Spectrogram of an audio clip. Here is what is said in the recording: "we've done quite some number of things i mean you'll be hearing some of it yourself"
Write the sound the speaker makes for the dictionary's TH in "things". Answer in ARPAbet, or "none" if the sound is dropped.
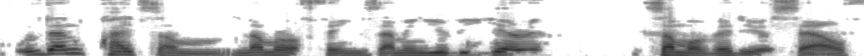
TH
